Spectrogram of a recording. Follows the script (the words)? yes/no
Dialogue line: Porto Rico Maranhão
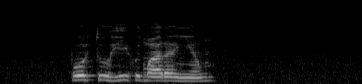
yes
